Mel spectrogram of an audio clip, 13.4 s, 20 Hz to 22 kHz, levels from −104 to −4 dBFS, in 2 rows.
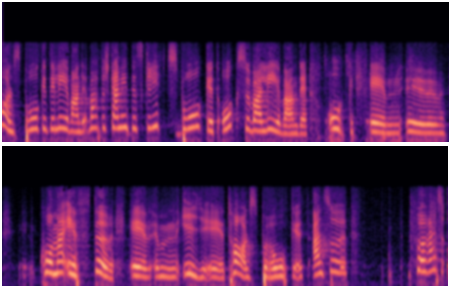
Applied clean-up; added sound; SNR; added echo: neural mask model RNNoise.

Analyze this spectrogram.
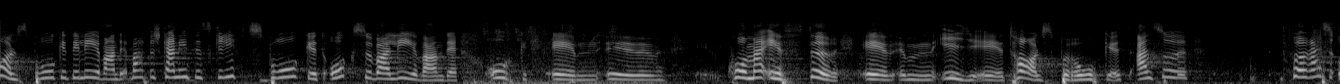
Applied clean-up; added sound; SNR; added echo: none; Bird; 16 dB; none.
